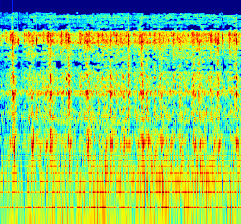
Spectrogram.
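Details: Carbureted Toyota Kijang limping and shaking badly, hard to start at low throttle; uneven idle with irregular stumble, only cylinder one misfiring, traced to a leaking intake vacuum hose.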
